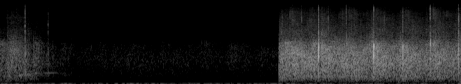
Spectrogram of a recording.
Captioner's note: audience applauding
